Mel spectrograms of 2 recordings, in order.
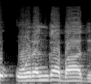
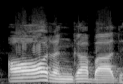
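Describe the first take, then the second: First: "औरंगाबाद" mispronounced "orangabad", closed o; wrong o vowel. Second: "औरंगाबाद" slowly, open au; correct au vowel. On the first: Teacher rejects wrong city name, o sound. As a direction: start "औरंगाबाद" with "oh". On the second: Teacher corrects city name, slow au sound. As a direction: say "औरंगाबाद" as "aww-rangabad". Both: Shown as a demonstration. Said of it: "औरंगाबाद नहीं है".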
